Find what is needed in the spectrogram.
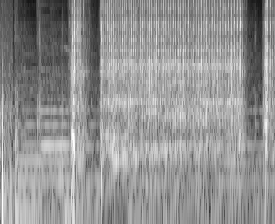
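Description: Power drill running in two bursts: a short run, then a longer run of about two seconds that stops shortly before the end.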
